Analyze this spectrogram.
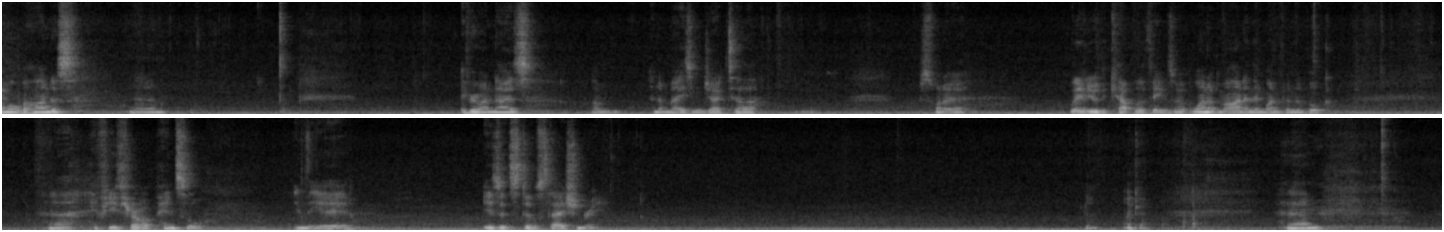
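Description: A middle-aged man talks calmly and close by, with pauses.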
